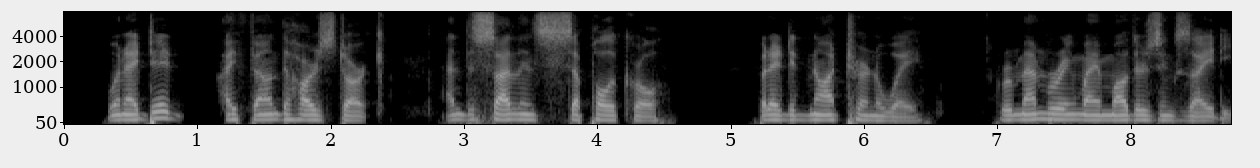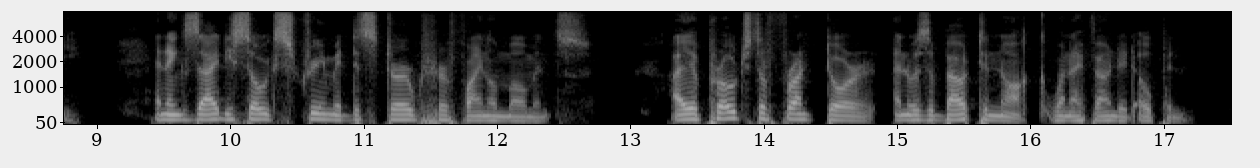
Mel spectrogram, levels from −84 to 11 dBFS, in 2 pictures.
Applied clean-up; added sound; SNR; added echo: none; none; none; none.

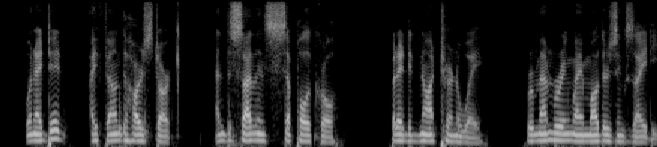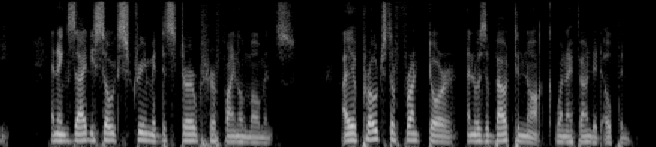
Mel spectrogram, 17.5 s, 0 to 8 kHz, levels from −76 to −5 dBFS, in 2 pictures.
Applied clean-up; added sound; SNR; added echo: neural mask model DeepFilterNet 3.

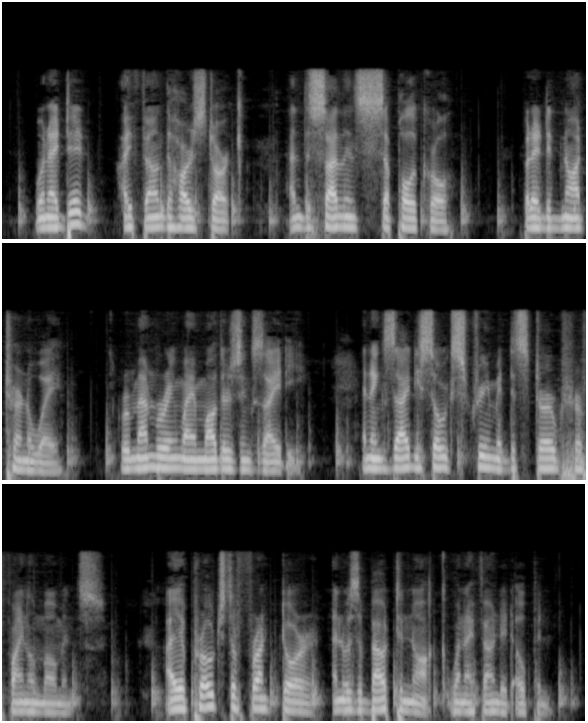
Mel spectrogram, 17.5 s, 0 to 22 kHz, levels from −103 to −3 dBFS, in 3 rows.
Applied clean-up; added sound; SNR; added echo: neural mask model RNNoise.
